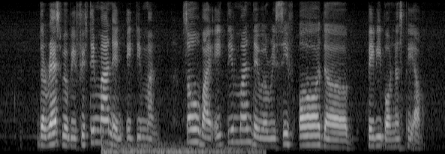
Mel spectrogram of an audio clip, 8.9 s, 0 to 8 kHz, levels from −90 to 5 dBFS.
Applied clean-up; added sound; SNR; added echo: none; Boom; 18 dB; none.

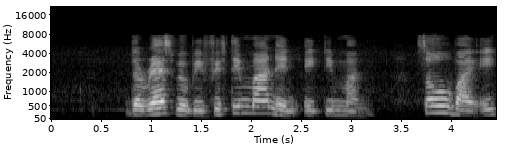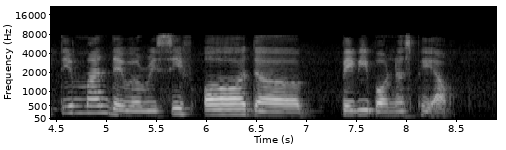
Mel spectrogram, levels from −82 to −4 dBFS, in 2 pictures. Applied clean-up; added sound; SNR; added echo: none; none; none; none.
